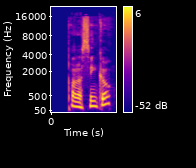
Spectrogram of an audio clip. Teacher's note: The word to stress is cinco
